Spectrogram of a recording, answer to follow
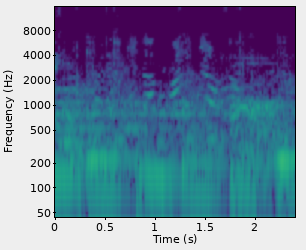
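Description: A children's song playing, its low notes changing about every half second, with young children's voices singing along.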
